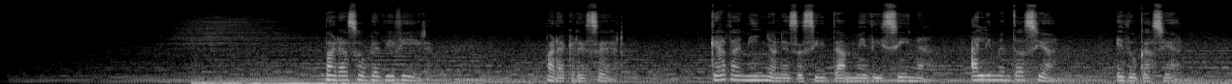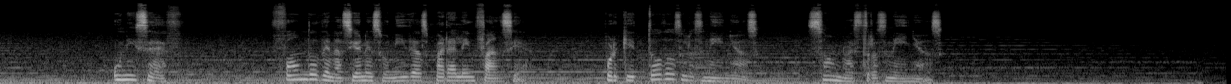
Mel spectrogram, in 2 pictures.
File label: SPANISH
